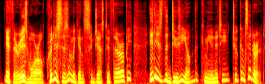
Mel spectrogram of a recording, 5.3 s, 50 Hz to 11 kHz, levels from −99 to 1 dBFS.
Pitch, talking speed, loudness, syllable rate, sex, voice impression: 175 Hz, 205 wpm, -19 LUFS, 7.2 syllables/s, male, very masculine, very adult-like, slightly old, slightly thick, very tensed, powerful, bright, hard, very clear, fluent, slightly raspy, slightly cool, intellectual, refreshing, very sincere, slightly calm, slightly mature, slightly friendly, reassuring, unique, wild, very lively, intense, slightly sharp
